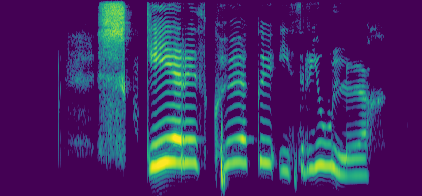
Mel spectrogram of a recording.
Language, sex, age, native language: Icelandic, female, 9, Icelandic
